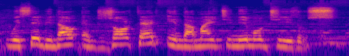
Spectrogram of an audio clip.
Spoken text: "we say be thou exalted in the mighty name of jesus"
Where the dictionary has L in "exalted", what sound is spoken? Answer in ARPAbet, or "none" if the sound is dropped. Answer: L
